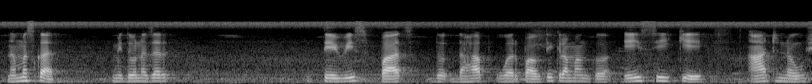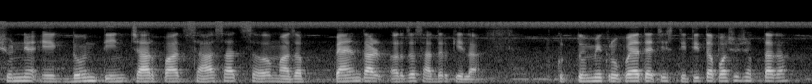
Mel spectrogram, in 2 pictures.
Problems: constant background noise, background conversations at intervals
